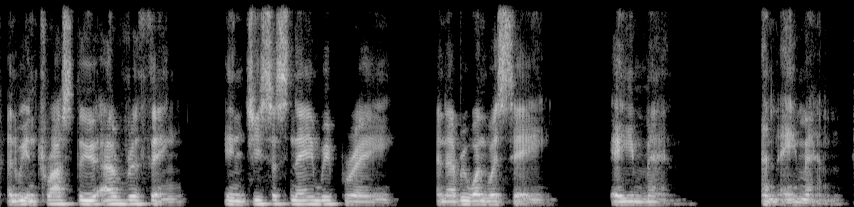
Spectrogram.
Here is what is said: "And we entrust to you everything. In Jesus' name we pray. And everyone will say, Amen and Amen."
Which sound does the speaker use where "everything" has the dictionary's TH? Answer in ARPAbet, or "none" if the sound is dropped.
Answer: TH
